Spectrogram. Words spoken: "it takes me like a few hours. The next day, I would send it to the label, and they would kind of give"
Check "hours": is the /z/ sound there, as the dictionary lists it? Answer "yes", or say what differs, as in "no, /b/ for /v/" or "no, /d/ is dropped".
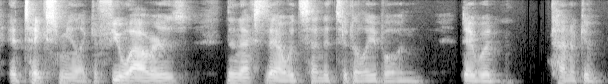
yes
